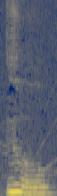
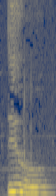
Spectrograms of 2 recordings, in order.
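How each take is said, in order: Both takes have the same delivery.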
